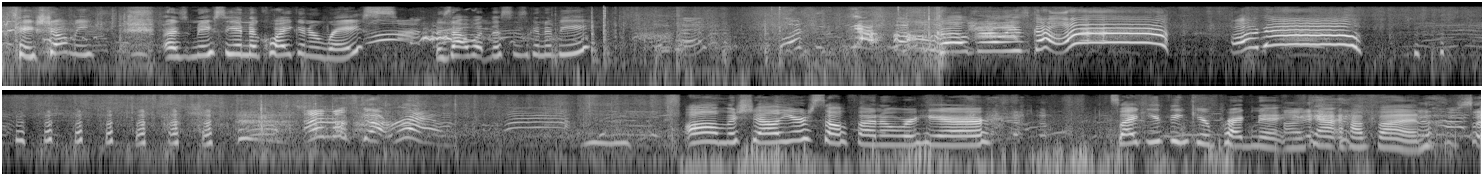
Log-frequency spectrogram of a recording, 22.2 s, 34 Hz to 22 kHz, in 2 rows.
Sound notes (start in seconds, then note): 10.5 laughing; 18.5 laughing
